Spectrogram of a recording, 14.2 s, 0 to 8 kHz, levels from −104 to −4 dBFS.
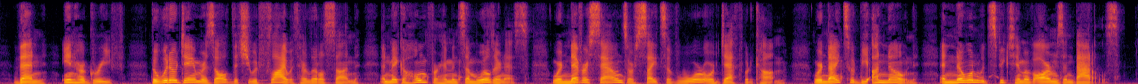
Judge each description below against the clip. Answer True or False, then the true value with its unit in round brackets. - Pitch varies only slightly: False (4.1 semitones)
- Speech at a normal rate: False (220 wpm)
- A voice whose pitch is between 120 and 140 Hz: True (135 Hz)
